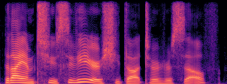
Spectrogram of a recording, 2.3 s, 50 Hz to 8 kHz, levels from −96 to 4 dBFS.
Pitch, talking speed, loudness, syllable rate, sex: 175 Hz, 235 wpm, -20 LUFS, 5.6 syllables/s, female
